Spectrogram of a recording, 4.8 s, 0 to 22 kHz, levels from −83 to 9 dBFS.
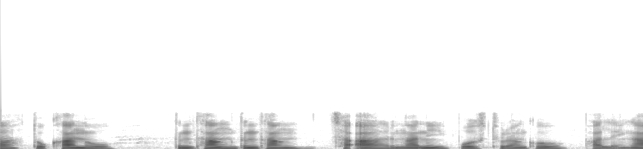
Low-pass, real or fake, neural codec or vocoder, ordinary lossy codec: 5.4 kHz; fake; vocoder, 44.1 kHz, 80 mel bands, Vocos; AAC, 48 kbps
